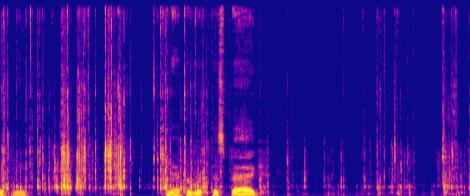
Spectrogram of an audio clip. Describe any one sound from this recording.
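Plastic wrapping crinkles as hands handle it.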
